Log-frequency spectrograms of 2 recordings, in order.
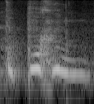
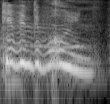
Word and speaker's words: De Bruyne: De Bruyne. – What was that? – Kevin De Bruyne. – Kevin De Bruyne. Say it into the microphone. – Kevin De Bruyne.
